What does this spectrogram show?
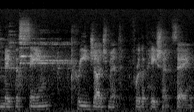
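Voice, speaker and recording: The speech moves at a fairly slow pace. Noticeable background noise and audible room echo fill the recording. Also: man. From Vietnam, raised in United States. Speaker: dental industry professional. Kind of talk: audience comment at seminar.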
